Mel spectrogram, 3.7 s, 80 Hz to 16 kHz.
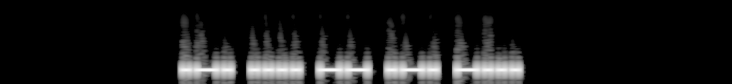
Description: Morse code, heard as a keyed tone, about 36 wpm, 700 Hz. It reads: RHMRB
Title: Code Groups - 5 Letters - 35wpm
